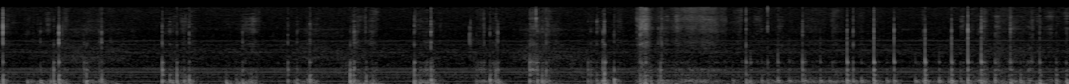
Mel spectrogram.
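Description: A small, light, solid wooden L-shaped angle piece, held in both hands, is tapped and scratched with long nails. Soft, dull, low-pitched taps come in quick clusters, with short scratching between them and almost no ring after each hit. The clusters grow denser and more continuous toward the end.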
